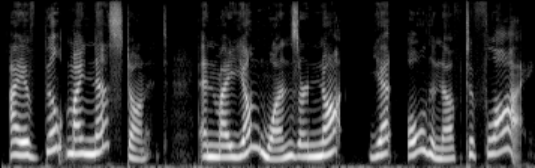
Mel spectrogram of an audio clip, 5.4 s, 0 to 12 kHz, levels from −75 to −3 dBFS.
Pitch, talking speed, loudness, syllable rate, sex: 275 Hz, 200 wpm, -16 LUFS, 4.6 syllables/s, female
